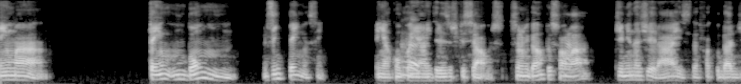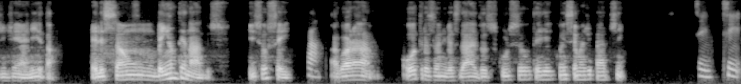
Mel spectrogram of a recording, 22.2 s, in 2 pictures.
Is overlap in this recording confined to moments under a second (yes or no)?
yes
